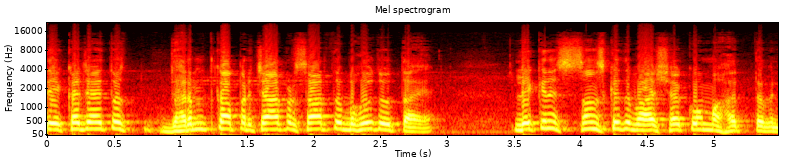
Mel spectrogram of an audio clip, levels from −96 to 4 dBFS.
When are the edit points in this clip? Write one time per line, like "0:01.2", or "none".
none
